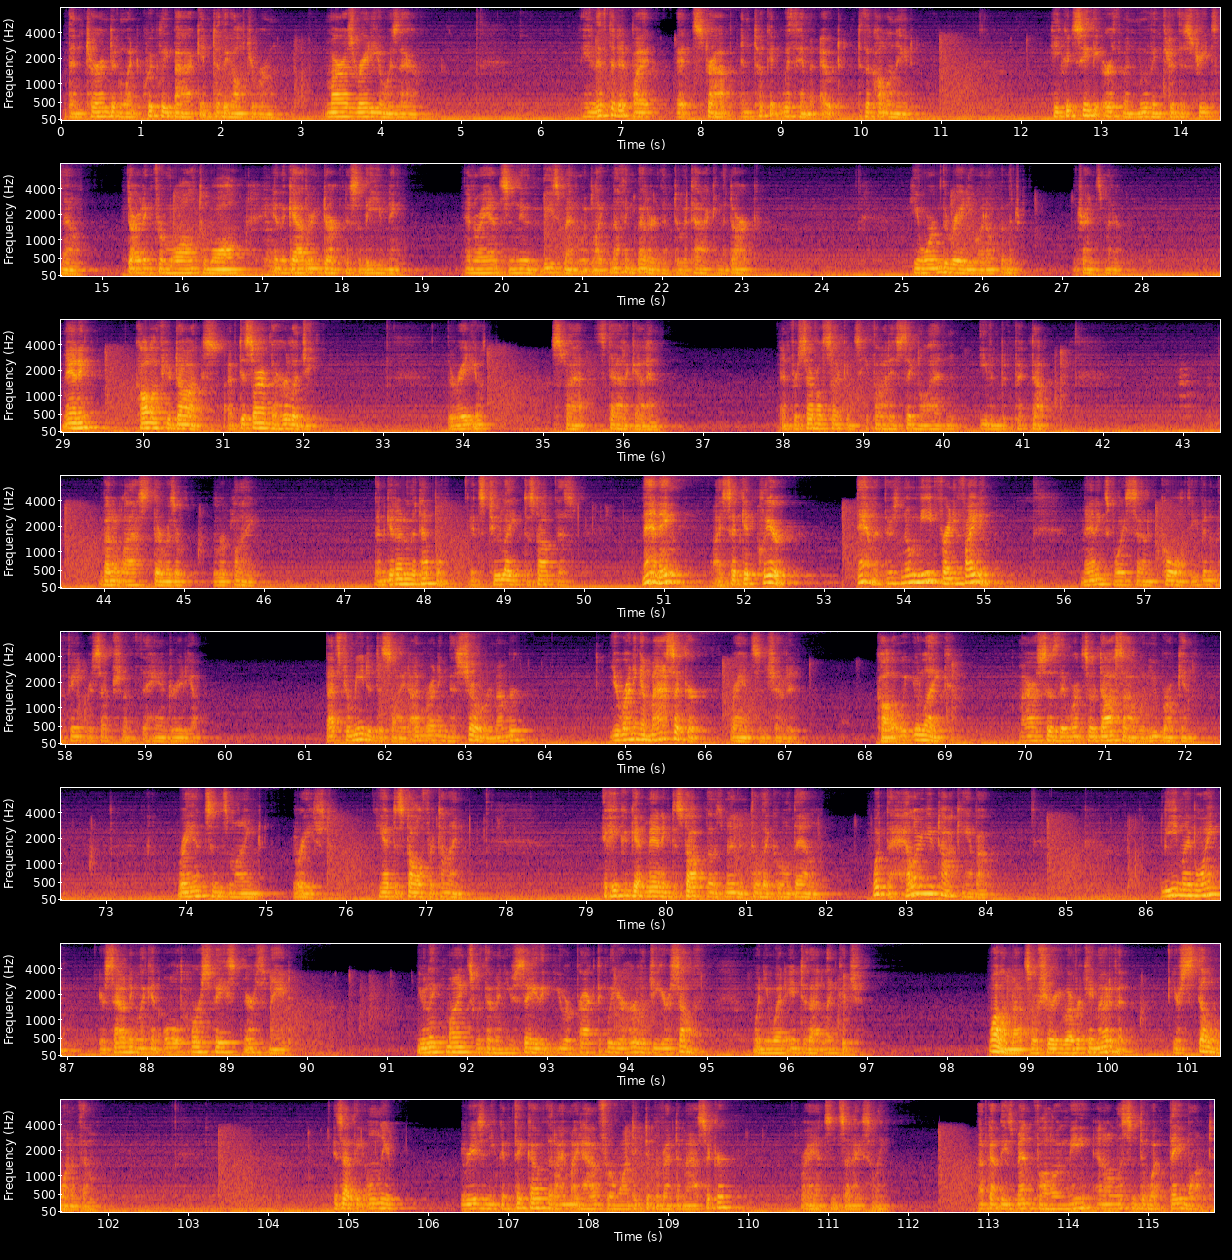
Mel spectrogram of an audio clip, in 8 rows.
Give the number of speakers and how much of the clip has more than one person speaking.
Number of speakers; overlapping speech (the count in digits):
1, no overlap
